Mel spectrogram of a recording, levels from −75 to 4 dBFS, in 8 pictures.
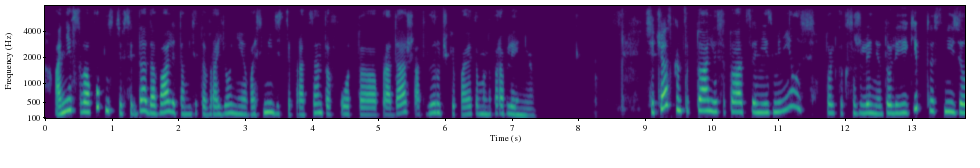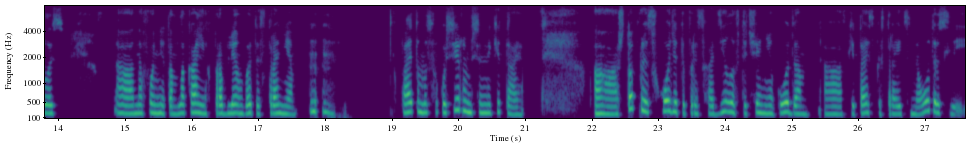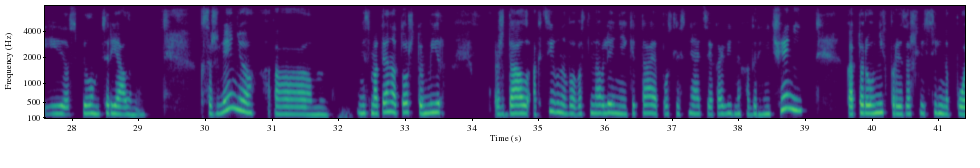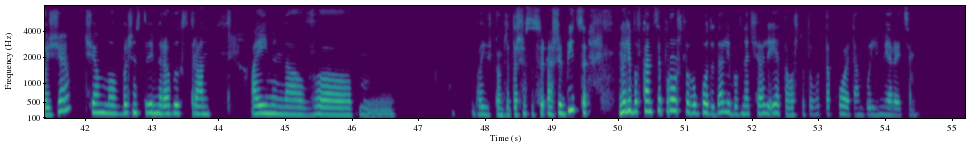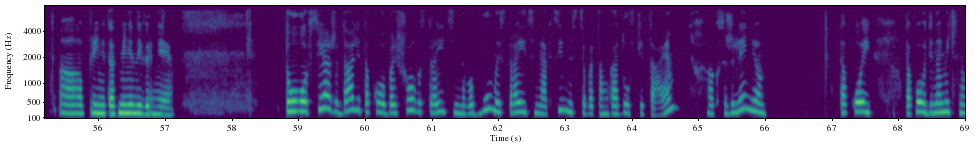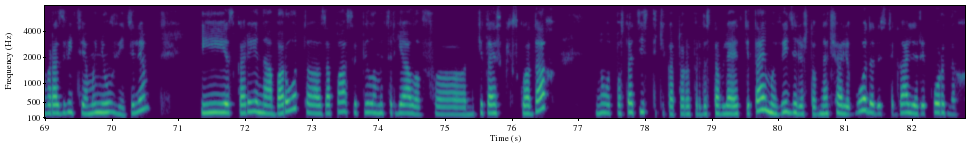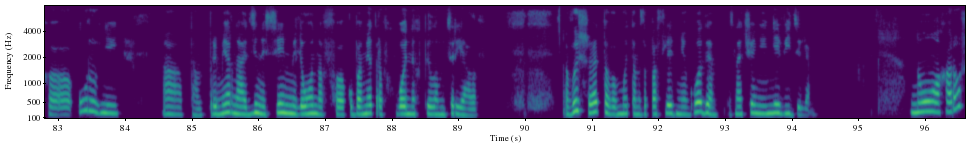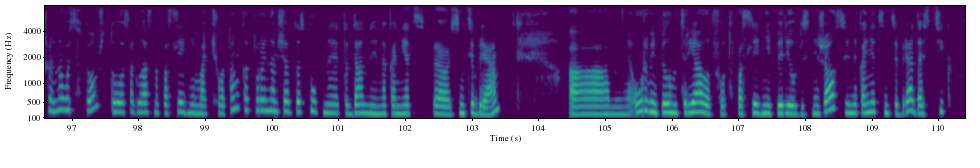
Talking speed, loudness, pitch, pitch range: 115 wpm, -26 LUFS, 220 Hz, 200-245 Hz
